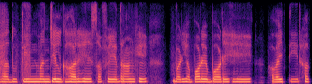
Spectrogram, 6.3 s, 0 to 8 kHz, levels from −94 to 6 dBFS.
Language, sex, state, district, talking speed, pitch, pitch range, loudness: Hindi, female, Chhattisgarh, Kabirdham, 145 wpm, 245 Hz, 240-250 Hz, -16 LUFS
